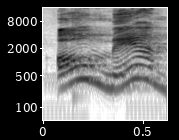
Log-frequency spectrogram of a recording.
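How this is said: It is said in an excited, delighted tone. Something is wonderful. "this is awesome. I love it. Completely different emotion"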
